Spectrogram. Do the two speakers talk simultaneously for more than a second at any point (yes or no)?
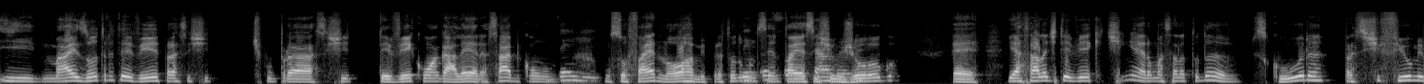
yes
